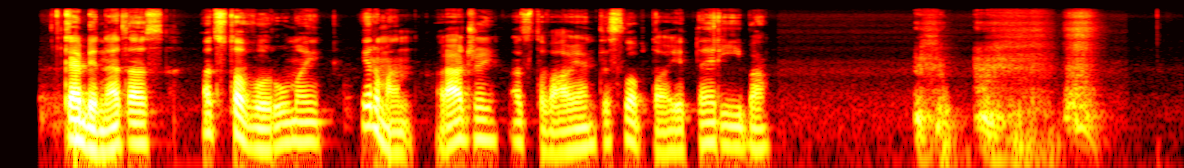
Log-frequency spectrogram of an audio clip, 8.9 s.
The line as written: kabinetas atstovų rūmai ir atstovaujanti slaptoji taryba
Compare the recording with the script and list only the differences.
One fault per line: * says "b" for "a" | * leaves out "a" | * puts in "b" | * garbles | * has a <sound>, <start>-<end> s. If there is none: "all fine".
* puts in "man radžai"
* has a sneeze, 6.8-8.4 s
